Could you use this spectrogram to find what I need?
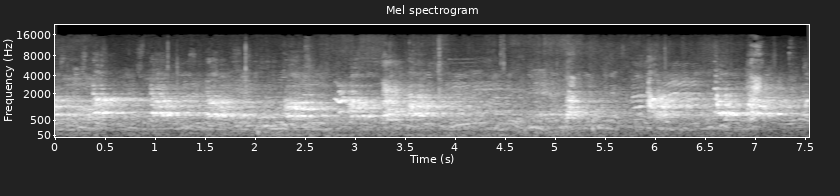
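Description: A woman calls out commands with animation in a large echoing hall.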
